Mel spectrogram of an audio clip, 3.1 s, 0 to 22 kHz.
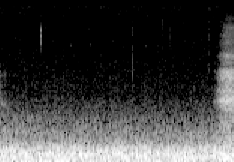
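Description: A deep, steady roar of F-18 Super Hornet jets practicing out of Naval Air Station Oceana in Virginia Beach, Virginia, a low continuous drone that fills the whole stretch with no voices over it.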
